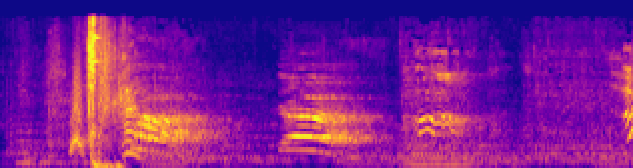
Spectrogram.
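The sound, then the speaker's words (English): A sharp thwack as a man is struck with a pistol, one hard hit near the start, followed by people talking. “Bill raises an eyebrow and Lloyd whacks him with a pistol.”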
